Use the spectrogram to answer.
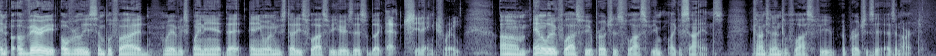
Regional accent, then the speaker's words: Maine, United States; born or raised there; also born or lived in Chicago, Illinois

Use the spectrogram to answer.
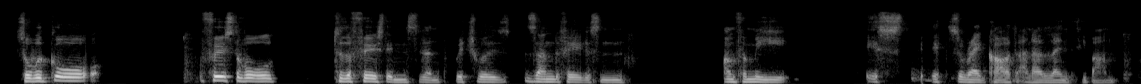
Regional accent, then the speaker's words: Munster, Ireland; I'm, I'm from Munster

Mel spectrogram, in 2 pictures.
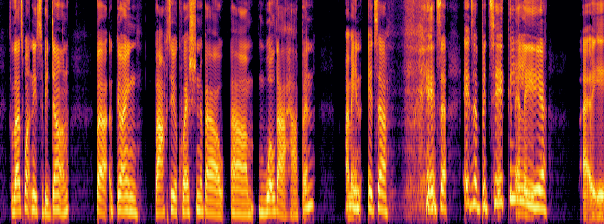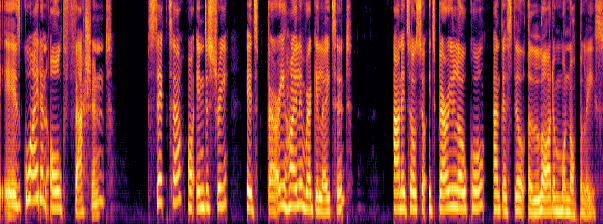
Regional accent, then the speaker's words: Pori, Satakunta, Finland; I'm from Pori

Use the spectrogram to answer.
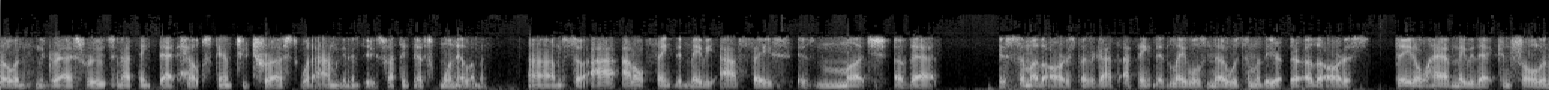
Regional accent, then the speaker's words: South Georgia, United States; moved away; I was from South Georgia. I'd never really traveled anywhere.

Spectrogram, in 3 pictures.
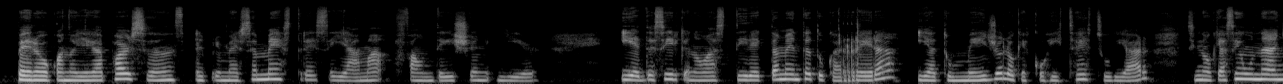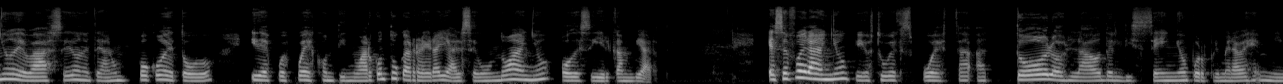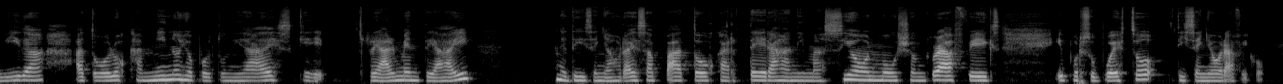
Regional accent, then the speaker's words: Barranquilla, Atlántico, Colombia; moved away; donde yo vivía, donde yo crecí, en Barranquilla, en Colombia

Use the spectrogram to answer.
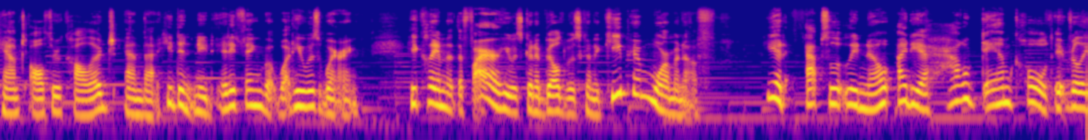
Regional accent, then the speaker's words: Phoenix, Arizona, United States; I grew up in Phoenix.

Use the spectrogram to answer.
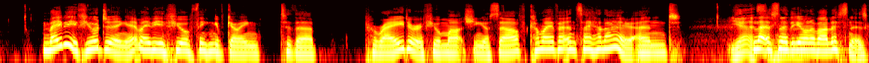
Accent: Portsmouth, South East England, United Kingdom; accent: Portsmouth; moved away; I'm about to be with my Portsmouth family. Spending more time in Portsmouth, with my accent's coming back stronger.

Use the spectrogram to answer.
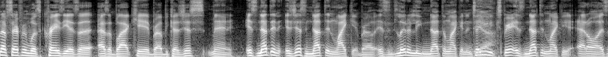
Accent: Los Angeles, California, United States; I grew up in Venice on the beach

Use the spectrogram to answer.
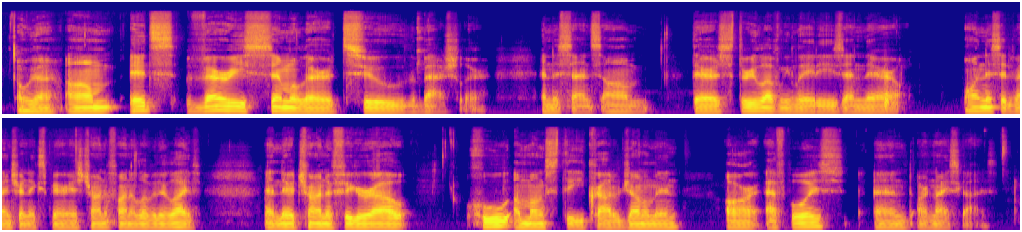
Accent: Jersey City, New Jersey, United States; I grew up in Jersey City

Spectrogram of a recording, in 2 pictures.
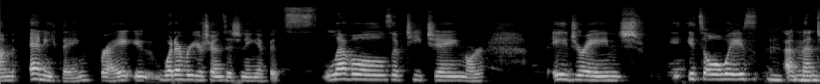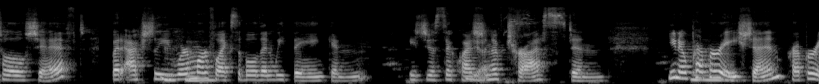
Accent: United States; also born or lived in Belgium; now in Czech Republic; as an American

